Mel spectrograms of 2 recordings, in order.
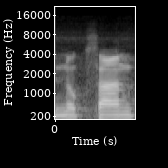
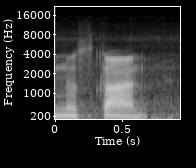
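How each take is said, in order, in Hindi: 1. k ध्वनि, s ध्वनि से पहले आती है। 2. s ध्वनि, k ध्वनि से पहले आती है।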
